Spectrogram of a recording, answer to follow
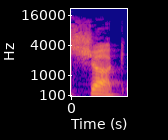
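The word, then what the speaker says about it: Shough: How the hell do they say his name? Shock. Shout. Tyler Shuck. Shuck. It's Shuck.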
